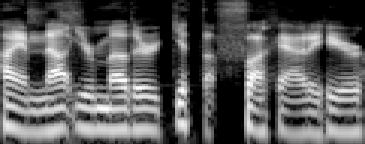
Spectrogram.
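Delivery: put-on sassy tone. Retelling a coworker refusing to baby someone: imitating a sassy retort. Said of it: "level of sass".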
